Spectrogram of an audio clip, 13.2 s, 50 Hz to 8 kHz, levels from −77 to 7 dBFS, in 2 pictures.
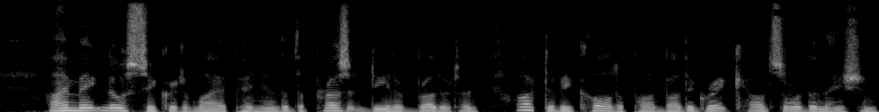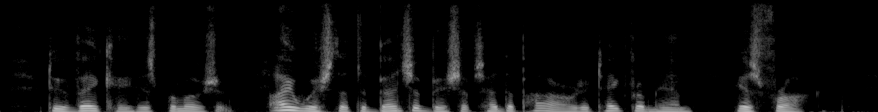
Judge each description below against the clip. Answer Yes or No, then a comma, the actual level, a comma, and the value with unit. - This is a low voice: No, medium, 145 Hz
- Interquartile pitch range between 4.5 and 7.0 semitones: No, average, 3.6 semitones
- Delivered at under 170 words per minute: No, fast, 205 wpm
